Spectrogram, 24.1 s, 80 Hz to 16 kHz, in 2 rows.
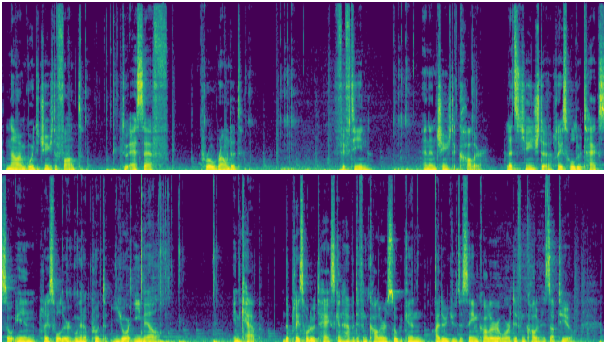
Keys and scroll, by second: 1.8-2.7 typing, 6.4 Down, 9.0 super+v, 9.4 super+Return, 14.1-16.0 typing, 16.2 shift+Return, 20.2 super+v, 20.7 super+Return, 21.3 Return, 22.0 typing.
